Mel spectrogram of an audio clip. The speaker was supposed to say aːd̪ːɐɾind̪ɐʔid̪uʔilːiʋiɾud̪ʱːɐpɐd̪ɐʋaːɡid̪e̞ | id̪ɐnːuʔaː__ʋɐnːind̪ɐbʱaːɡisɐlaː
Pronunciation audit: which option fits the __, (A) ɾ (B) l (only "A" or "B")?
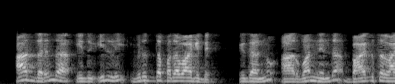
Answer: A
